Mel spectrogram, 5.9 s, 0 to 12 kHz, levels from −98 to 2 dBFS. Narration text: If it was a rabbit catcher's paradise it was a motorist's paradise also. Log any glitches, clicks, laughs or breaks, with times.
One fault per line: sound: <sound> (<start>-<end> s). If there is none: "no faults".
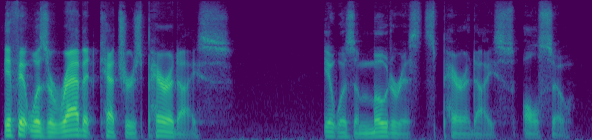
no faults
